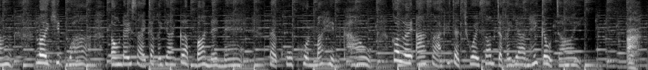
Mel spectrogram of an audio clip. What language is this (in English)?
Thai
